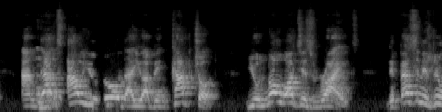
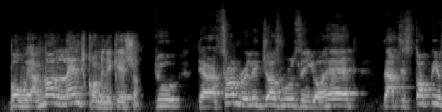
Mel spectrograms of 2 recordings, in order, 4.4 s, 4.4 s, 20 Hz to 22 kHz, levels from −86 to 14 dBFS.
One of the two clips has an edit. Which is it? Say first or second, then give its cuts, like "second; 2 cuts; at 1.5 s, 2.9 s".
second; 1 cut; at 1.5 s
